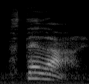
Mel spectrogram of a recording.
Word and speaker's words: Stella: i'm dressed as donatella stella rhymes with donatella hey so it's halloween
